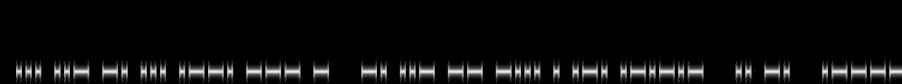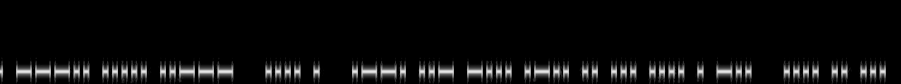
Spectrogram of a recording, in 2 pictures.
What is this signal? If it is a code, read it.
Morse code, heard as a keyed tone, about 25 wpm, 600 Hz. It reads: SUNSPOT NUMBER. IN 1852 HE PUBLISHED HIS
